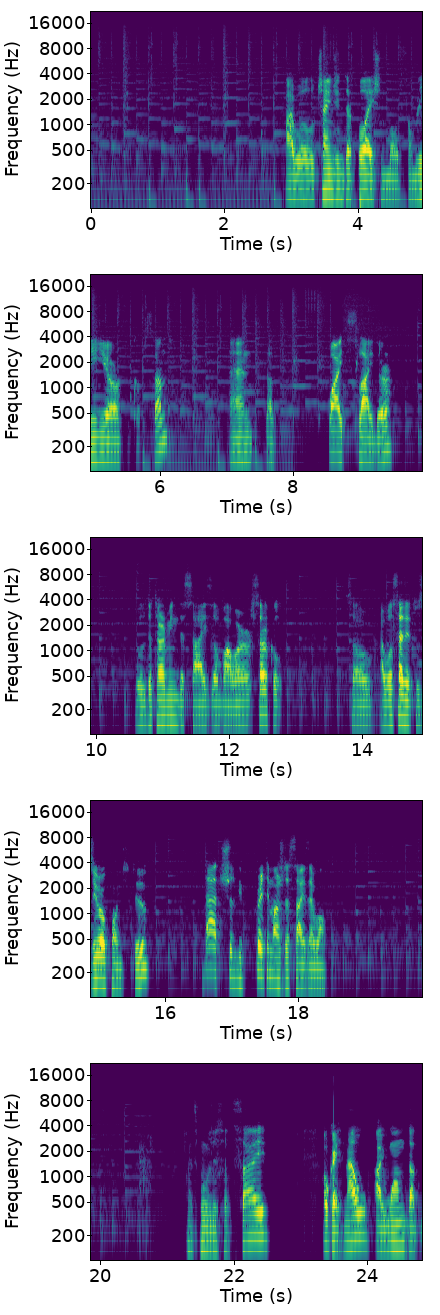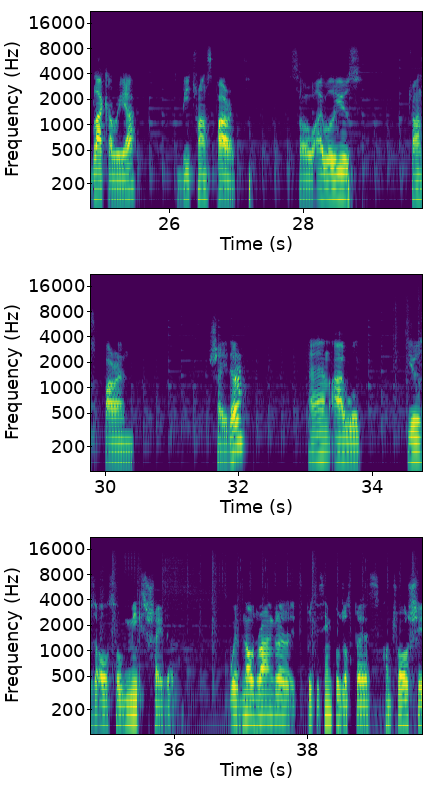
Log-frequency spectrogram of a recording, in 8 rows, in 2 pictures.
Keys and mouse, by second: 4.7-5.9 drag, 8.1-13.0 drag, 15.2 click, 16.8 click, 18.8 click, 20.4 click, 21.6 click, 28.4 shift+a, 35.2 click.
